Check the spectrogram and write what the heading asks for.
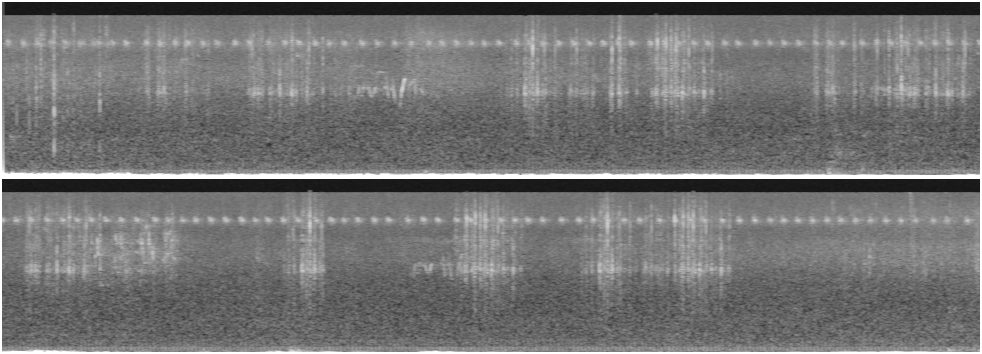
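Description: Cockroach scuttling: faint scratchy pattering in short, irregular clusters, with a faint steady high whine underneath. A low rumble is loudest in the first couple of seconds, then fades.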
